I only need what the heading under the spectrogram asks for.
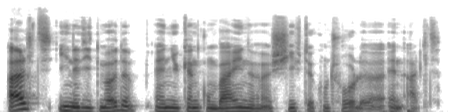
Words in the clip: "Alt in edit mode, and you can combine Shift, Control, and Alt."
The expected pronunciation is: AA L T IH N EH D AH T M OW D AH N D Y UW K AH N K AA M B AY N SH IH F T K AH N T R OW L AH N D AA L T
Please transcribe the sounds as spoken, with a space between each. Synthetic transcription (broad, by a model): AA L T IH N EH D AH T M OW D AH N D Y UW K AH N K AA B AY N SH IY F T K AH T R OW L AH N D AA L T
